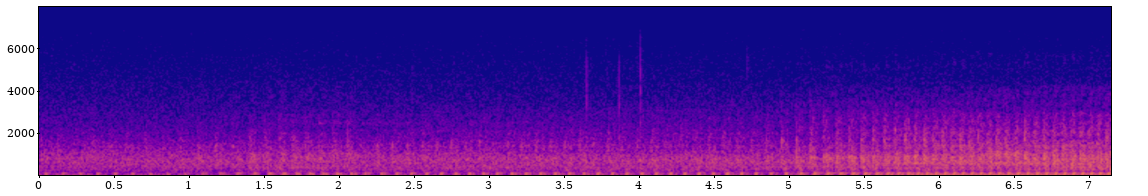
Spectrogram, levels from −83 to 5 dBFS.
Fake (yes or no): no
